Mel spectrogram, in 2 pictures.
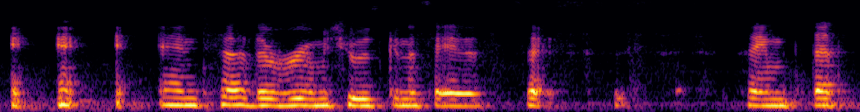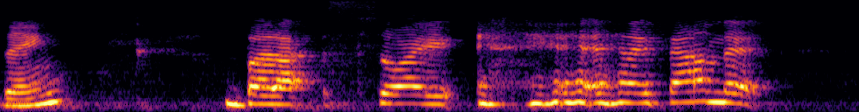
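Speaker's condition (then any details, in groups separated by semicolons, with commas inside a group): Stuttering; past stuttering therapy with desensitization, learned to live effectively with stuttering; stutters when talking with patients, listeners sometimes react oddly to stuttering; repeated sounds, prolonged sounds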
